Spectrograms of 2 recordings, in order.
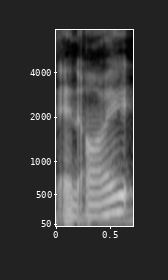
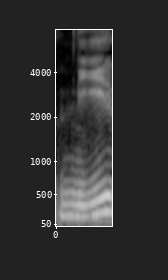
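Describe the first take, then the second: First: The term is spelled out as separate letters. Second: The term is said as a single word. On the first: "not as N I" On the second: "I pronounce things phonetically, so I will pronounce Ni as Ni"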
